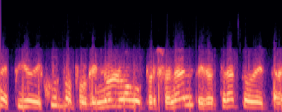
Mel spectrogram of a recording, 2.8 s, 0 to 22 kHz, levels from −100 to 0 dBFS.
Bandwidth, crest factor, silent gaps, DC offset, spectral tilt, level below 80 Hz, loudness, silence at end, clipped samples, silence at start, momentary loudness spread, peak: 3.8 kHz; 12 dB; none; under 0.1%; -9.5 dB/octave; -54 dBFS; -14 LUFS; 0 s; under 0.1%; 0 s; 3 LU; -2 dBFS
